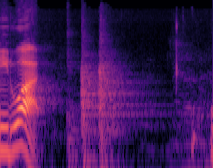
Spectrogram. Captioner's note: clanging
